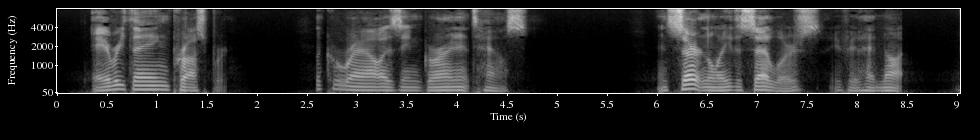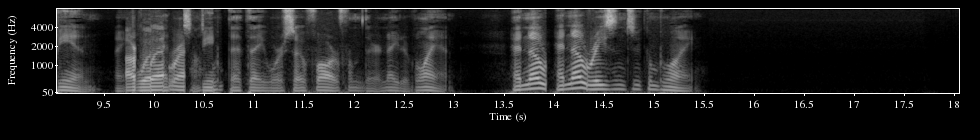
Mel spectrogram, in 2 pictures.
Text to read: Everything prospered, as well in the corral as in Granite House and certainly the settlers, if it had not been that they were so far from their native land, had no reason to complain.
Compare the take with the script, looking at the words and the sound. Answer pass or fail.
fail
